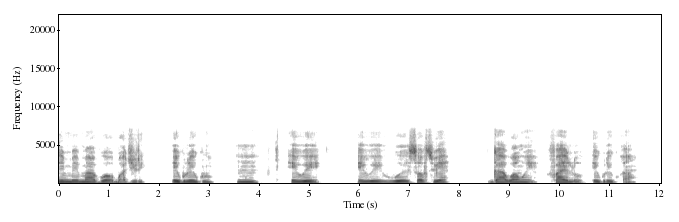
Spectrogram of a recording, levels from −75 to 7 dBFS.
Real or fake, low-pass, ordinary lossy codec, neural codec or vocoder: real; 7.2 kHz; none; none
